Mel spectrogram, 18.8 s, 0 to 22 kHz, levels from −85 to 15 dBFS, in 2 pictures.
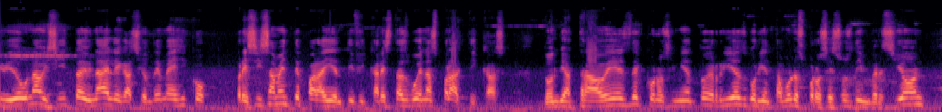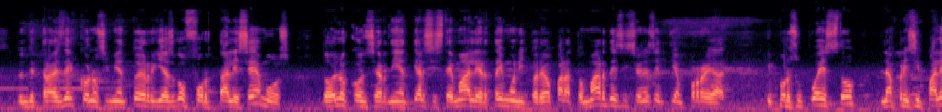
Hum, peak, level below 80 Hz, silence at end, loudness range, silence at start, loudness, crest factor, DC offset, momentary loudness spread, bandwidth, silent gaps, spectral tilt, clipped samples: none; -2 dBFS; -44 dBFS; 0 s; 2 LU; 0 s; -16 LUFS; 14 dB; under 0.1%; 7 LU; 15 kHz; none; -5 dB/octave; under 0.1%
